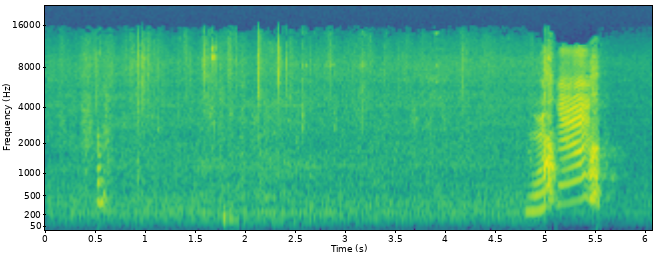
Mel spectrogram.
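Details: Poodle and shepherd at play out back: faint soft yips early on, then a loud burst of rapid, rising, harmonic whining barks about five seconds in, with a person talking to the dogs.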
